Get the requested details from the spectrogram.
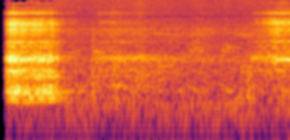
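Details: Short rasping snore, quiet pause, then the next snore beginning, from a sleeping young Welsh woman, recorded overnight on a phone across two hours: snoring.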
